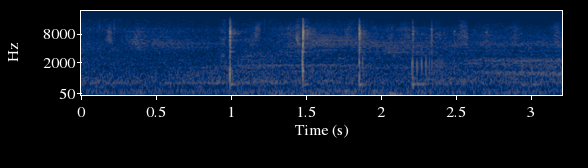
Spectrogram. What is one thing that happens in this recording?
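A ball bounces several times on pavement.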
